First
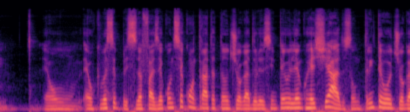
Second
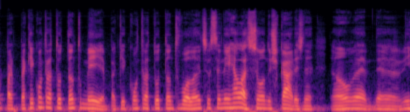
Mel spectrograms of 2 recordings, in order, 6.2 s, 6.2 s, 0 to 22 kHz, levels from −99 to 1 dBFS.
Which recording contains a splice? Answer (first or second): second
